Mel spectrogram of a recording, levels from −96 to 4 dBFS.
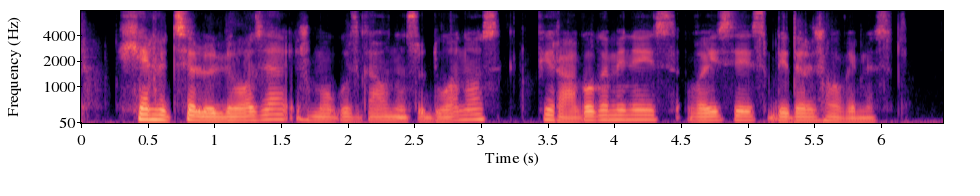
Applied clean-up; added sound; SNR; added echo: neural diffusion model UNIVERSE++.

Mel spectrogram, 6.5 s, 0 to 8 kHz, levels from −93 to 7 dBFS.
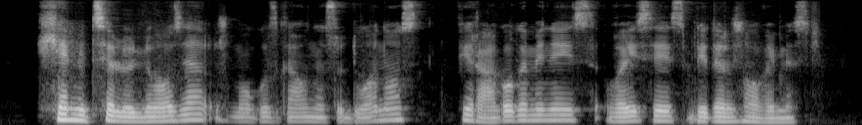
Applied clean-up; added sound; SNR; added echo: neural mask model DeepFilterNet 3.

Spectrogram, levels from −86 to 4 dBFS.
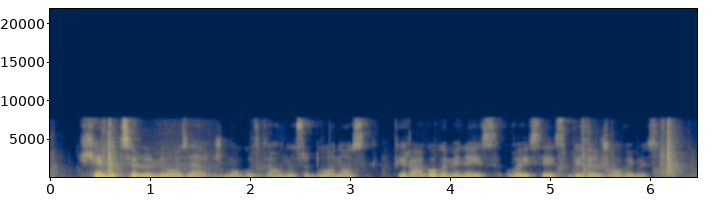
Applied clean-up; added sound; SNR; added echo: none; Sliding door; 12 dB; none.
